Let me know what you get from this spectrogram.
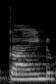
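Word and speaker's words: kind: अब है देखिए के आई एन डी तो के आई एन डी को हम किंड नहीं काइंड पढ़ेंगे और काइंड मींस क्या होता है?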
